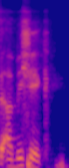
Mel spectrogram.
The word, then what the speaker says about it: Abhishek: bro you pronounced you you spelled my name in all ways wrong possible it's abishek abinash I think only the first like it's the most uh misspelt version of abishek I guess anyways yeah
